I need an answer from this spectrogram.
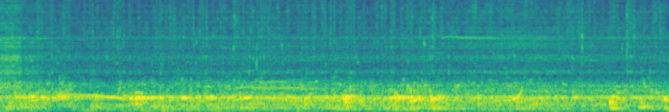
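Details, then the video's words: Male whale song heard underwater during an afternoon scuba dive off Maui, Hawaii, audible throughout the dive; faint drawn-out moans and rising tones over bubbling diver noise and water rush. "and you guys could hear the whale singing like the whole time oh they're so beautiful"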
